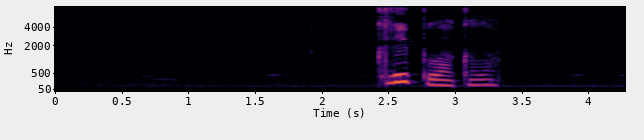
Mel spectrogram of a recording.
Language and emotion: Russian, neutral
